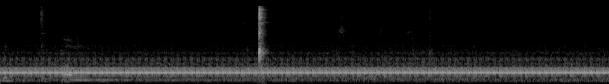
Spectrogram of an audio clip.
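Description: Small loudspeaker submerged in a bowl of water, powered as the voltage is turned up, giving a steady electrical hum of two held tones. A single sharp click about two and a half seconds in.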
